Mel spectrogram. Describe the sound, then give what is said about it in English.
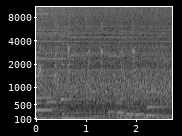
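Ducks quack on water in a steady, overlapping series, fairly quiet, with no talking over them. “and I think because it's a podcast, it'd be nice to hear the sound of the ducks.”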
